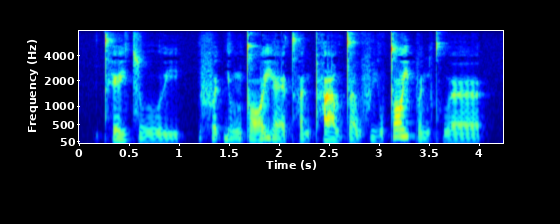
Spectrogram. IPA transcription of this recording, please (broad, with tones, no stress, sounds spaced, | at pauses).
t̪ʰ e˨ j t͡s uː˨˩ j | f ɵ˧ t̚ j ʊ˨˥ ŋ t̪ ɔː˨˥ j ɛː˨˩ t̪ʰ ɐ˨˩ n pʰ aː˨ w t̪ ɐ˨˩ w f iː˨˩ w t̪ ɔː˥ j p ɵ˨ n kʷʰ œː˨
